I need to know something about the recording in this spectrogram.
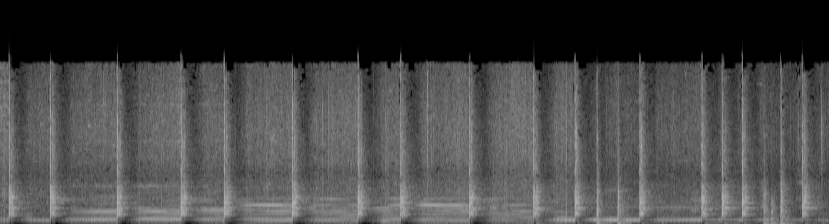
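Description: Tamil temple periya melam music: a nadaswaram playing a melody over a steady held drone, with sharp, frequent thavil drum strokes throughout.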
